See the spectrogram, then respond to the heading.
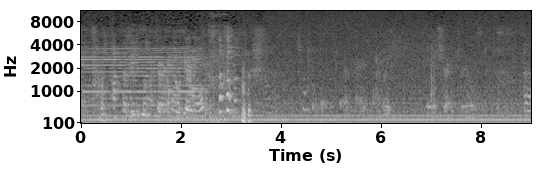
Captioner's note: laughter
